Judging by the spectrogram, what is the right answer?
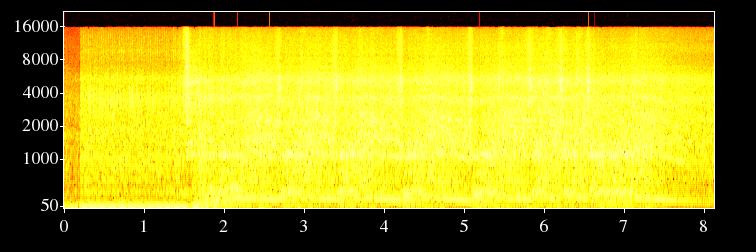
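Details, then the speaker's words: Mercedes CL 500 with LPG, after fixing a misfire from a broken ignition coil and an unplugged connector; quick start, then sharp throttle blips rise and fall cleanly, no stumble, power restored. Normal revving. "jetzt hat er richtig power das merkt man auch"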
